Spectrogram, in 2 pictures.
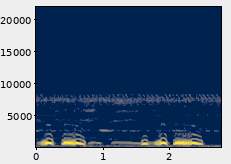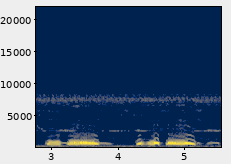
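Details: Spotted dove, a champion caller used to lure wild birds and make rivals respond, repeats hollow cooing phrases: a pair of short rising notes followed by a longer, throaty coo, about four phrases in succession.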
